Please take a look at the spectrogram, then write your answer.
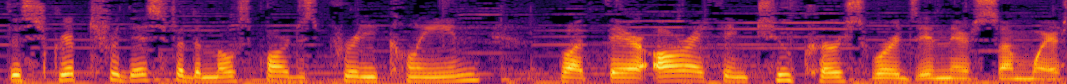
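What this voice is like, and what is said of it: New York accent. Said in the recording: “I have a New York accent.”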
